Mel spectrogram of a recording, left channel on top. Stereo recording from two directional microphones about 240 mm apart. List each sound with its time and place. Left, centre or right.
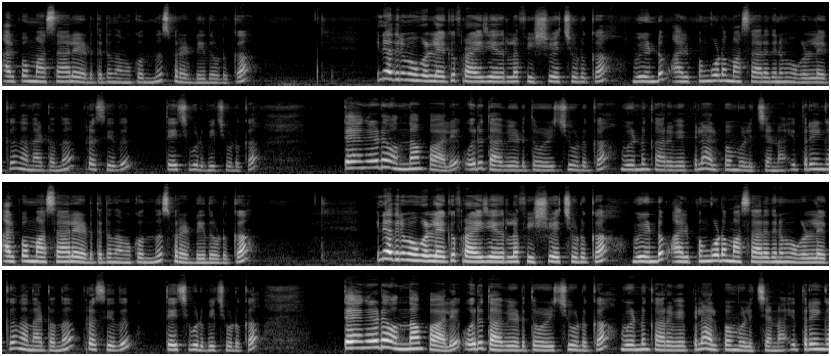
0.0 s a woman's voice: right
3.7 s a woman's voice: right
